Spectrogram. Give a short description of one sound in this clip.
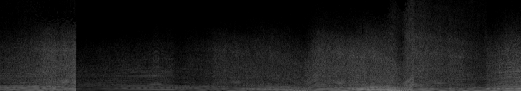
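A car engine revs hard, its pitch rising and dipping sharply as gears shift.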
